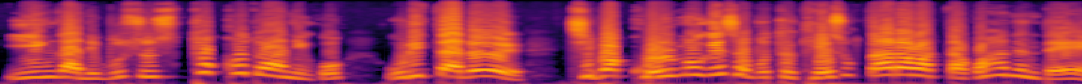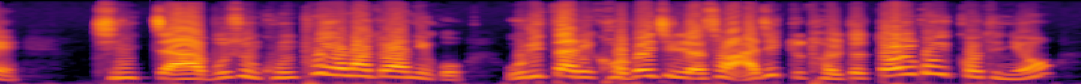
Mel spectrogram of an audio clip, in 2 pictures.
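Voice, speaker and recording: A woman's voice: high voice, very animated, a little fast, a little mellow, no echo. A woman acting out a radio drama as the wife, speaking in a cool, blunt and sarcastic way. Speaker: voice actor narrating and playing the wife.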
